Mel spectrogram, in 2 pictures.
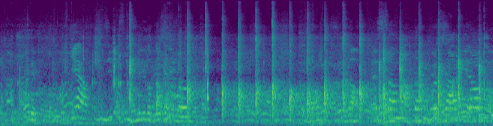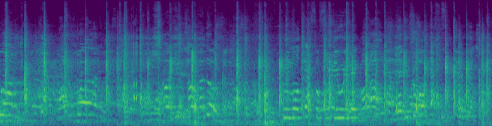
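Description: A group of men chant and shout loudly together in an echoing room.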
